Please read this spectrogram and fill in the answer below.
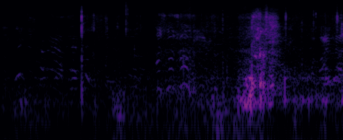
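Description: Faint shouts of players on an outdoor football pitch, with one sharp ball kick about a second in. A louder shout about three seconds in comes as a player goes down in a challenge.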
